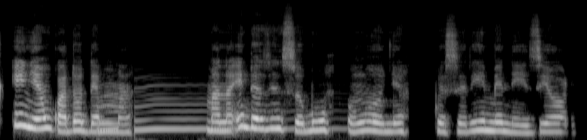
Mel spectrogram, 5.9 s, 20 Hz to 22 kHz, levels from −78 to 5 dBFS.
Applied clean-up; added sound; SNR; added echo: none; Guitar; 12 dB; none.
